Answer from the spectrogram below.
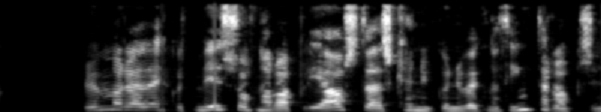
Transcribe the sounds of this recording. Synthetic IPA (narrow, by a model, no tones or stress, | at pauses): rʏmːaɾaɣðɪɛhkvɛ̥t̪mɪðsowht̪naɾapliawst̪ajðascʰɛnːiŋkʏnːɪveknaθiŋt̪aɾapl̥sɪn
